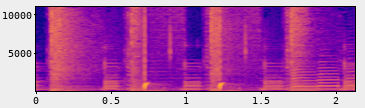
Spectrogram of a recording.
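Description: Upbeat children's background music with a steady drum beat, with two quick rising-pitch sound effects, about two-thirds of a second and just over a second in.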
